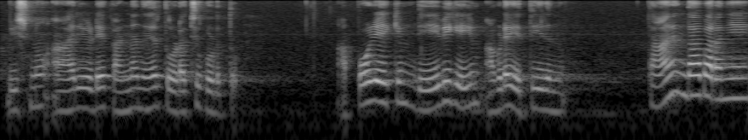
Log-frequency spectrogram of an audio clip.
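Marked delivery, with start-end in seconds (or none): 6.5-7.4 higher-pitched, pointed challenge; accusing question. A narrator's reading. Friend confronts him over the crying girl, accusing. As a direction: demand an answer, voice lifted.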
